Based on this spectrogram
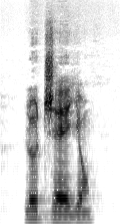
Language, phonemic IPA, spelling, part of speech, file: Esperanto, /loˈd͡ʒejo/, loĝejo, noun, LL-Q143 (epo)-loĝejo.wav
